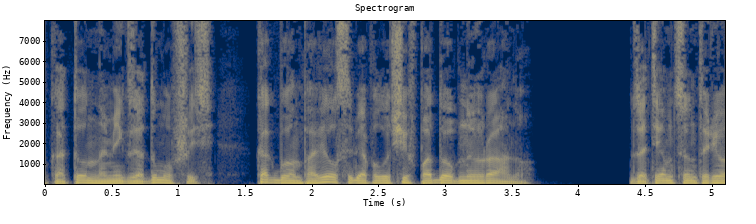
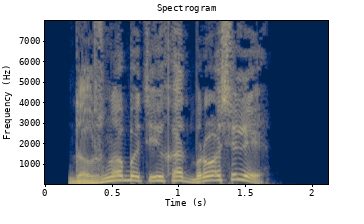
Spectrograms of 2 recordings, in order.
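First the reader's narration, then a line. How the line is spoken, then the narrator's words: Soldier shouting. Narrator (Russian): крикнул кто-то из бойцов Катона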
